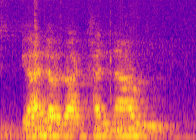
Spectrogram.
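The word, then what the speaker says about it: ガダルカナル: Guadalcanal, pronounced by a Japanese, is Gadarakanaru. The Japanese could have written, they ignored the W sound that comes in our spelling with U.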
